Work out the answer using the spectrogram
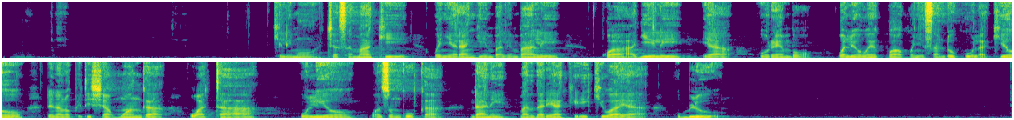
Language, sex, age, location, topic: Swahili, male, 25-35, Dar es Salaam, agriculture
